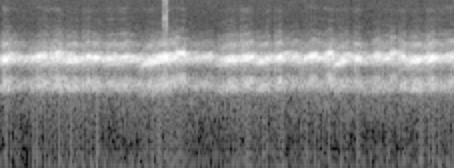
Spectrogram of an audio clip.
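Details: Spring wetland frogs in a live recording, a thick unbroken chorus of rapid croaking trills layered in two pitch bands, with a brief sharp click near the middle and a faint low hum.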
